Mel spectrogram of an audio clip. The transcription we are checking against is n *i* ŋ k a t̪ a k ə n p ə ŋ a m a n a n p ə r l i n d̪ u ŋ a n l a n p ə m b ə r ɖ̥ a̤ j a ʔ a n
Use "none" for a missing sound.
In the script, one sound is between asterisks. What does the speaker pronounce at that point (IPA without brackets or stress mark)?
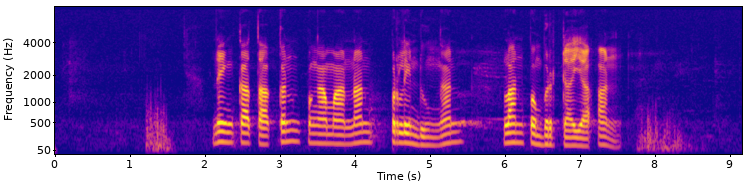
ɪ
